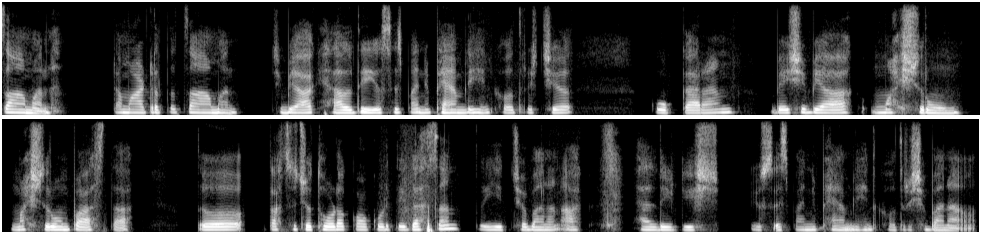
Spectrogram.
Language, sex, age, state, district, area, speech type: Kashmiri, female, 18-30, Jammu and Kashmir, Kulgam, rural, spontaneous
